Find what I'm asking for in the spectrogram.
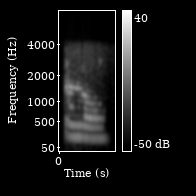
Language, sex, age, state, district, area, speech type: Bodo, female, 30-45, Assam, Chirang, urban, conversation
